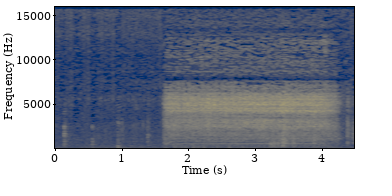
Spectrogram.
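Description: A small handheld electric driver's motor runs steadily for about two and a half seconds, starting a little over a second and a half in, while taking apart the RC truck's front suspension. A faint click comes about a second in.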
